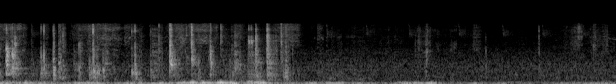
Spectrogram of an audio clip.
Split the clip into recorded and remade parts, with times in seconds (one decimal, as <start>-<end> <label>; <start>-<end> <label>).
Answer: 0.0-6.2 recorded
